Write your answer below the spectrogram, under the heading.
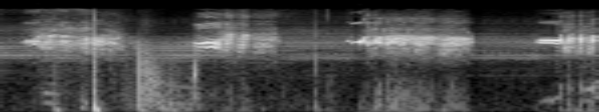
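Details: Three or four loud, raspy hissing bursts from young bulbul birds, mixed with rustling and handling noise.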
